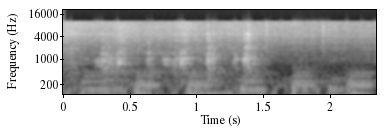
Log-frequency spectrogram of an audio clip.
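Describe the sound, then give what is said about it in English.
Sizzling and stirring in a frying pan as cream is added ahead of the bacon for a creamy Parmesan dish. Rhythmic scraping strokes repeat many times over a constant hiss of frying, with no talk. “I wanna add some of our cream, because if we put the bacon in and then the cream, bacon's not gonna be crispy”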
